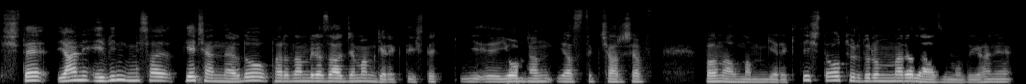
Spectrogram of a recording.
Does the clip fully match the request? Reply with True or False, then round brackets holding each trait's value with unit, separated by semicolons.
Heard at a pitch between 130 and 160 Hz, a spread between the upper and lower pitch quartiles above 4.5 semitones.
True (140 Hz; 4.9 semitones)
